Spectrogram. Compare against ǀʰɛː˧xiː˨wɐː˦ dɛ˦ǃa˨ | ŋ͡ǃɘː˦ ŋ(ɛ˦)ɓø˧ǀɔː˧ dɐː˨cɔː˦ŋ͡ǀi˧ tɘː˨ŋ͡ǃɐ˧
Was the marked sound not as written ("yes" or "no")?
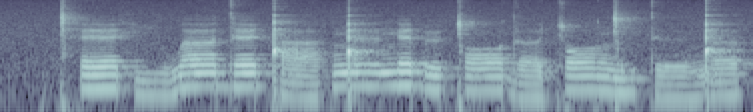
no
